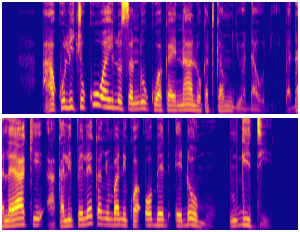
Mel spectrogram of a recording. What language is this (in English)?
Swahili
